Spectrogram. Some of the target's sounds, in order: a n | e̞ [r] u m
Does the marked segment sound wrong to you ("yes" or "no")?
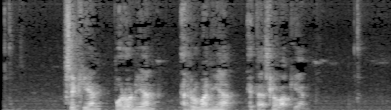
no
